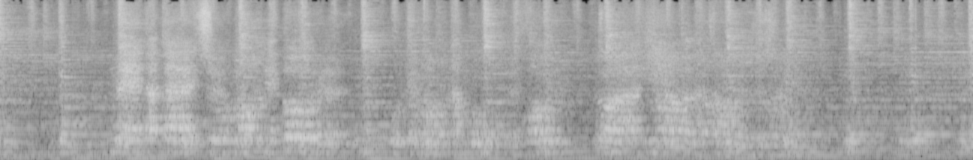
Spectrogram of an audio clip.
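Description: A class of children singing together in French with a group of ukuleles strumming along, over a sustained low bass line.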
